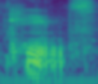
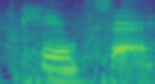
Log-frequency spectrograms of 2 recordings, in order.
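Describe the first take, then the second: First: It is said the general, non-Texan way. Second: It is said the South Texas way. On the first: This is how most people elsewhere say it. "out in the rest of the world, it's pronounced Quince" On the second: This is how locals in South Texas say it. "Where I'm from in South Texas, it would be pronounced Quince"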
